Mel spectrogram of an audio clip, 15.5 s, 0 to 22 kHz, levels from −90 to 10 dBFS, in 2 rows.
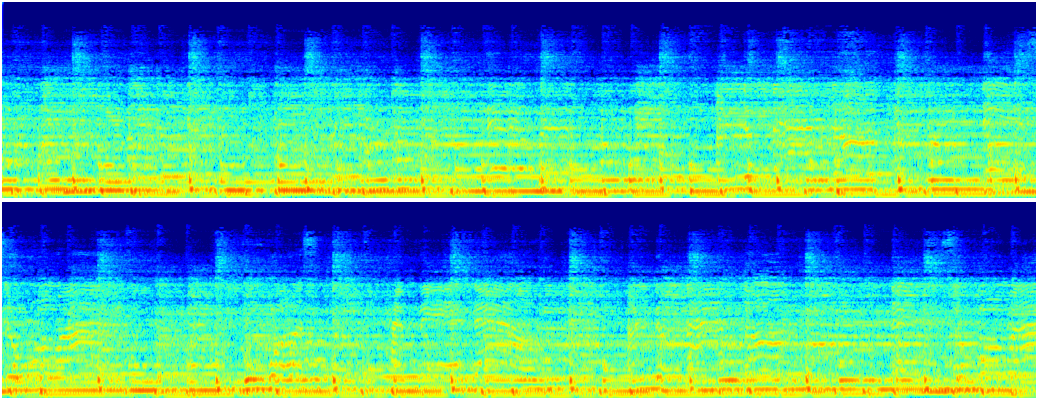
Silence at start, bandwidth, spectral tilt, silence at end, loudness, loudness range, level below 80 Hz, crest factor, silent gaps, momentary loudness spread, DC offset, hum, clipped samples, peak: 0 s; 10 kHz; -8 dB/octave; 0 s; -16 LUFS; 1 LU; -32 dBFS; 14 dB; none; 3 LU; under 0.1%; none; under 0.1%; -2 dBFS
